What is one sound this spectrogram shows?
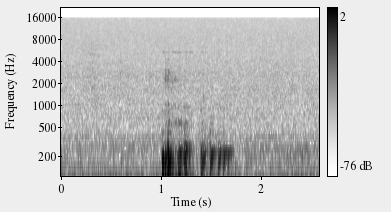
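A small object is set down on a table with a soft thud.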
